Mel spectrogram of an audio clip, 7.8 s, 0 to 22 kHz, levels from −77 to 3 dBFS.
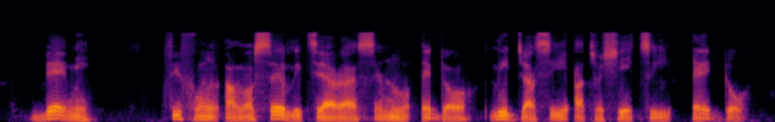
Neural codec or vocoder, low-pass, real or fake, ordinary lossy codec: codec, 16 kHz, 1 kbps, FreqCodec, larger model; 7.2 kHz; fake; none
